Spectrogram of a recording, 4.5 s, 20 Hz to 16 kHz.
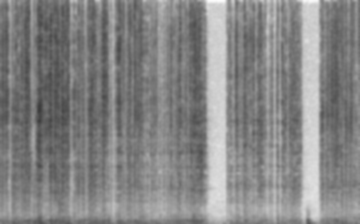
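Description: Long acrylic nails scratch the hollow metal mesh grille of a black Blue Yeti microphone up close, making a dense, continuous rasping scratch with a heavy low rumble and a grainy high edge. The scratching briefly drops out twice, near 2.7 and 3.9 seconds, then resumes.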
